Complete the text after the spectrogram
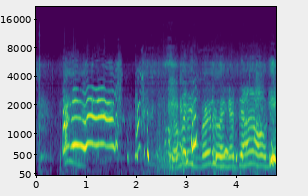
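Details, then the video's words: Female Siberian Husky named Roxie, excited by horses while sheltering from heavy rain in Staunton State Park, Colorado, gives a long steady whine, then a run of wavering, yodel-like yips and whimpers; rain patters behind. "Husky really likes horses"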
